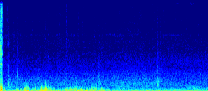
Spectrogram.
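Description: Wind rumbling on a handheld microphone outdoors, with a few soft low thumps in the first two seconds.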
